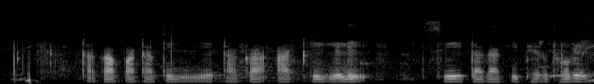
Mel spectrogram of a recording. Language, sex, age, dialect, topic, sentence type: Bengali, male, 18-24, Western, banking, question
